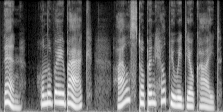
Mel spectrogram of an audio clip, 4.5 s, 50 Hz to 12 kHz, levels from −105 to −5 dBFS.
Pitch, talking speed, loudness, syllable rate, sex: 215 Hz, 175 wpm, -16 LUFS, 3.8 syllables/s, female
